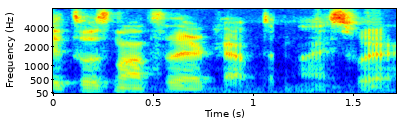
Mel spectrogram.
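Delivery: grave, sincere, very serious, earnest tone. Voicing a crew member assuring the Captain: very serious. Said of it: "he just very seriously".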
